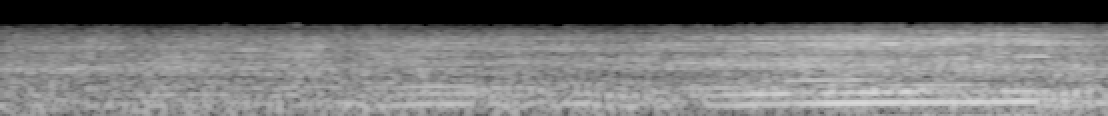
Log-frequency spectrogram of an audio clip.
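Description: Motor of a children's quad bike running steadily, growing louder as the bike comes close about three and a half seconds in and easing off again near the end.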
